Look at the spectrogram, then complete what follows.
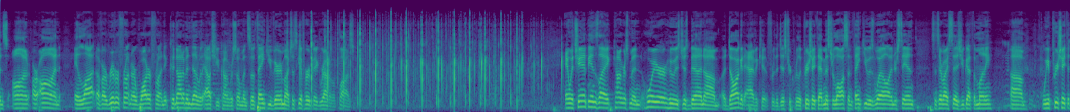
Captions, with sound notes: ARE ON A LOT OF OUR RIVERFRONT AND WATERFRONT. IT COULDN'T BE DONE WITHOUT YOU, CONGRESSWOMAN. SO LET'S GIVE HER A BIG ROUND OF APPLAUSE. [APPLAUSE] AND WITH CHAMPIONS LIKE CONGRESSMAN HOYER WHO HAS BEEN A DOGGED ADVOCATE FOR THE DISTRICT, APPRECIATE THAT, MR. LAWSON, AS WELL. SINCE EVERYBODY SAYS YOU HAVE THE MONEY, WE APPRECIATE THE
